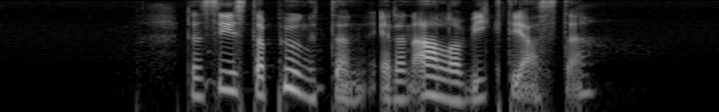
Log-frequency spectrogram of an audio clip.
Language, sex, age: Swedish, female, 27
